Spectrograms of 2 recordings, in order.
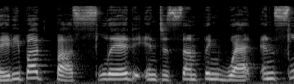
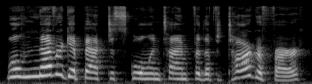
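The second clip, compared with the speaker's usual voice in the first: plain reading voice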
